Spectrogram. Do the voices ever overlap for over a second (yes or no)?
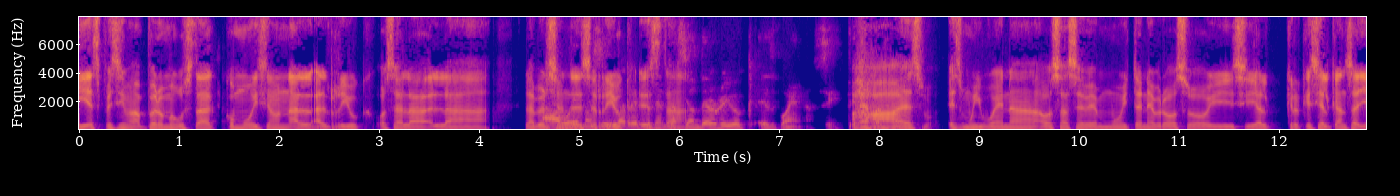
yes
